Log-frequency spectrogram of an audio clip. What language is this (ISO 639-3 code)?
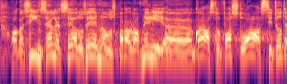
est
